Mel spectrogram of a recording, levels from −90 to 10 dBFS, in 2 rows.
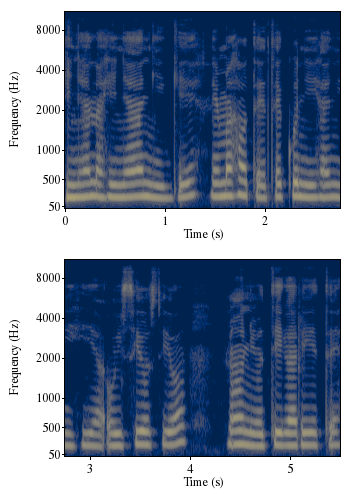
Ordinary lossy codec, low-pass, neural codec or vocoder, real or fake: none; 9.9 kHz; codec, 16 kHz in and 24 kHz out, 2.2 kbps, FireRedTTS-2 codec; fake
